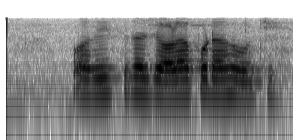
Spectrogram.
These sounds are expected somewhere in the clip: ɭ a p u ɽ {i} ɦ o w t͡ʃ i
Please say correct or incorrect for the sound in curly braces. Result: incorrect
